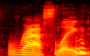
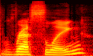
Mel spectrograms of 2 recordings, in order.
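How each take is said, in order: First: The word is said with a Southern twang. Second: The word is said plainly, without a twang. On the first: The speaker calls it wrong. "people that pronounce it that way" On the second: The speaker calls it right. "It's wrestling, but okay"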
